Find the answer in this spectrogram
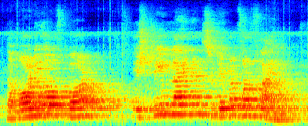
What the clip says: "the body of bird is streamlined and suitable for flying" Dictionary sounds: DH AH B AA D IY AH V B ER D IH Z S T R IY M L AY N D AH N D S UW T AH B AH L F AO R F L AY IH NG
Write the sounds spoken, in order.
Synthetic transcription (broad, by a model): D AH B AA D IY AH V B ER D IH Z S T R IY M L AY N AH N D S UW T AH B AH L F AO R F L AY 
